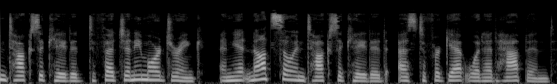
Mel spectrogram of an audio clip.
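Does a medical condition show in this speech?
No.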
